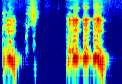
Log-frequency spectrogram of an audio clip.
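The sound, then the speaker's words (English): Throat clearing: one short rasping clear, a brief pause, then three quick guttural pulses in a row, fairly quiet and with no talk over it. “had to clear the throat. Pardon me.”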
